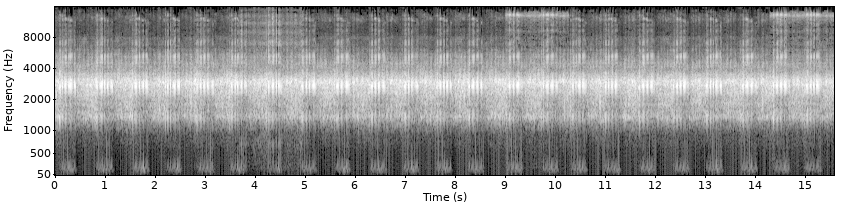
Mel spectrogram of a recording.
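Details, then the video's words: Tiny frog heard at night: a long run of about two dozen short, rasping croaks at a steady quick pace, under an unbroken high whining chorus. "Tiny Frog Crying | Never Listening So Beautiful Frog Song! At Night Time!"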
